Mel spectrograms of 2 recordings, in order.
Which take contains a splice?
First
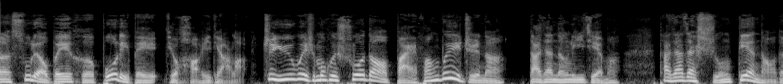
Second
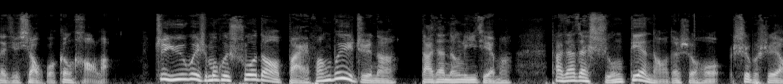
first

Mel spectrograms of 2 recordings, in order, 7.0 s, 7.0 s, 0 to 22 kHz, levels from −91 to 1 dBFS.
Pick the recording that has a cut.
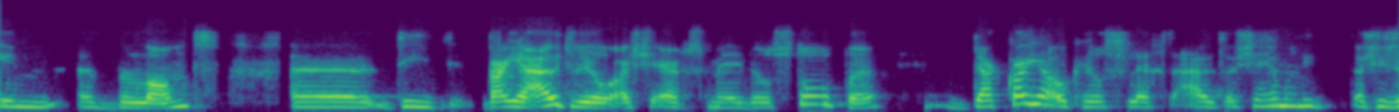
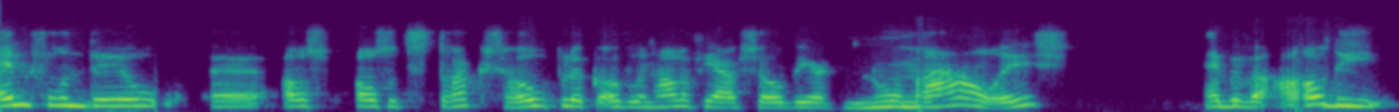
first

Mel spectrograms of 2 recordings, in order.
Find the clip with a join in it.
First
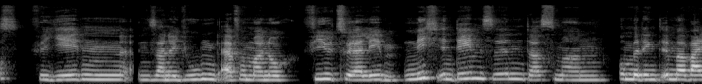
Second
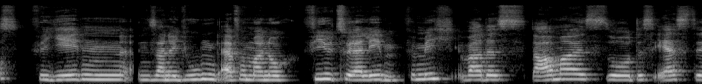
second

